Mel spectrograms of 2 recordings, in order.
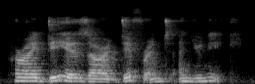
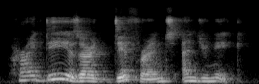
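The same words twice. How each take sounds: Both takes have the same delivery.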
